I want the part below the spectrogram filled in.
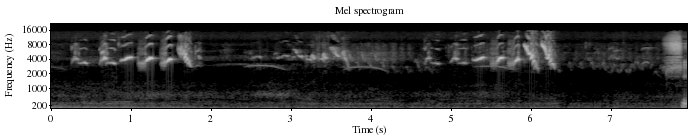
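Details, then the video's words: Free-living double-collared seedeater singing two bursts of quick, high twittering notes, sharp rising and falling slurs packed together, with a quieter pause of thin notes between them and a thump at the end. "COLEIRO SOLTO FORTE CHEGOU PICANDO CANTO!!!"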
